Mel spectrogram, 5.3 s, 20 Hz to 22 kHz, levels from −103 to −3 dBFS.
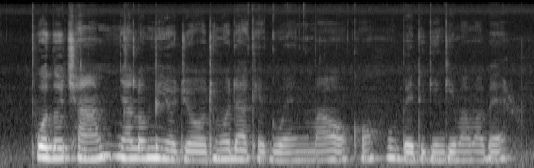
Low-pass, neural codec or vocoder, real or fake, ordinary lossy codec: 19.8 kHz; none; real; none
